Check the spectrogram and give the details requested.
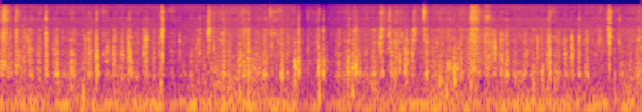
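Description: Close-miked chewing of broccoli: rapid crunching and wet mouth clicks, over a steady low hum.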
